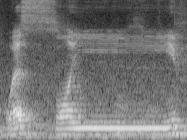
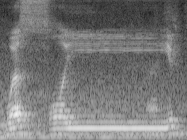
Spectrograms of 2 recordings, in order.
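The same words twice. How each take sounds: Both takes have the same delivery.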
